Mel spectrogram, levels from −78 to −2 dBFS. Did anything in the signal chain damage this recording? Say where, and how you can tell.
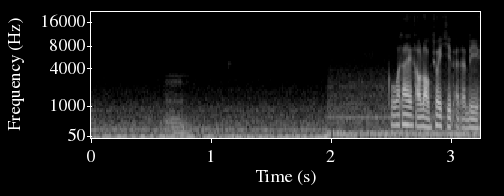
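Yes. From 1.97 s to the end, the speech turns high and hurried: a wrong sample rate at playback. Speed and pitch rise together, 2.76 times and 17.6 semitones, fitting 16 kHz audio played at 44.1 kHz. Spectrogram harmonics jump upward; the waveform looks time-squeezed.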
